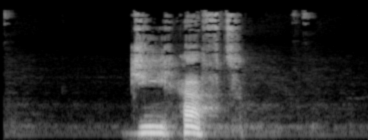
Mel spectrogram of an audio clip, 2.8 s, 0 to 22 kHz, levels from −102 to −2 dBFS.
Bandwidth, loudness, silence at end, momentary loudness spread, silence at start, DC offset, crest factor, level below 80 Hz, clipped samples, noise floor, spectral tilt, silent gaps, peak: 17 kHz; -23 LUFS; 0.45 s; 10 LU; 1 s; under 0.1%; 26 dB; -64 dBFS; under 0.1%; -72 dBFS; -4 dB/octave; none; -2 dBFS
